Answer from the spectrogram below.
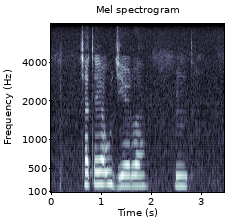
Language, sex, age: Venda, female, 24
